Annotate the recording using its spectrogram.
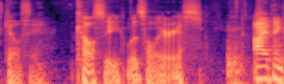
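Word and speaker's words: Kelce: Yeah, Kelsey was hilarious. Yeah, that was. Kels, right? Isn't that how you say it? It's Kelsey.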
